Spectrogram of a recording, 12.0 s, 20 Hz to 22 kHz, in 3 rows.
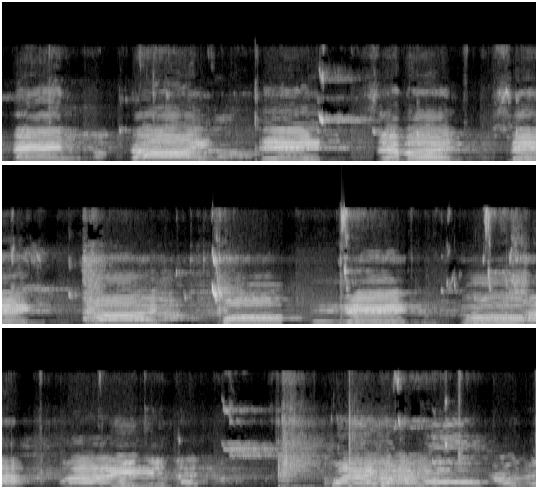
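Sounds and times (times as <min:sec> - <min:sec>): basketball bouncing on court: 0:00.2 - 0:02.3, 0:10.0 - 0:10.8
man calling out numbers: 0:04.6 - 0:09.8, 0:10.4 - 0:12.0.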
